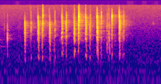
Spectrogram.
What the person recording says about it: I'm like shaking it everywhere it's kind of thin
